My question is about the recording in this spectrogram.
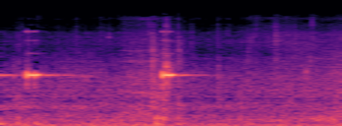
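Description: Electric range's control-panel keypad beeping as its buttons are pressed to set a seven-minute boil timer: two short high beeps about a second apart, the second ringing a little longer.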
